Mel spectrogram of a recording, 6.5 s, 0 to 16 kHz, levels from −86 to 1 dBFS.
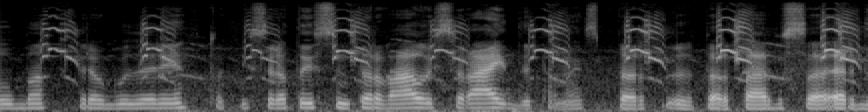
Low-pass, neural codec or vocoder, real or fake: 14.4 kHz; none; real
